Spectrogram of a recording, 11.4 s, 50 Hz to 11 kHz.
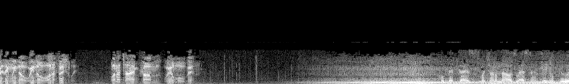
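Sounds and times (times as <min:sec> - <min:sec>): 
speech: 0:00.0 - 0:00.8, 0:02.4 - 0:02.9, 0:09.6 - 0:11.3
car engine humming: 0:05.6 - 0:11.3.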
